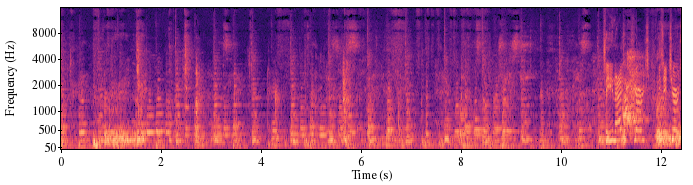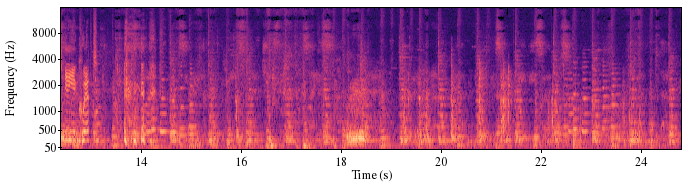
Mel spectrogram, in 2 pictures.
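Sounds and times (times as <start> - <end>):
busy noise: 0.0 - 24.8
laughter: 9.6 - 15.2
speech: 10.9 - 13.2, 14.0 - 14.5
puppy barking: 11.2 - 12.5.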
